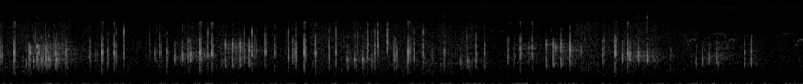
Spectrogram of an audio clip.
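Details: A nighttime group of forest green tree frogs, both sexes, whipping foam with their legs as they croak on a spindletree branch over a mountain pond; busy stream of rattling, pulsed croaks and clicks with almost no gaps.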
